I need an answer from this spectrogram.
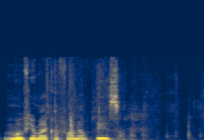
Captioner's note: speaking French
